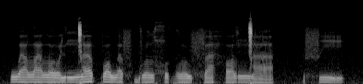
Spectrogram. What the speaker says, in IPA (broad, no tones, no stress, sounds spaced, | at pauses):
w ɜ lˠ e lˠ o lʲ ŋ͡ǀ ɐ p ɔ w ɐ f ɡ u lˠ χʷ ɐ ɡ lˠ u f a h ɔ lˠ ŋ͡ǀ a | f i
